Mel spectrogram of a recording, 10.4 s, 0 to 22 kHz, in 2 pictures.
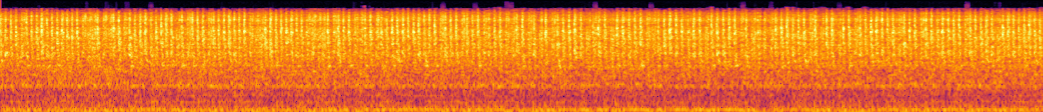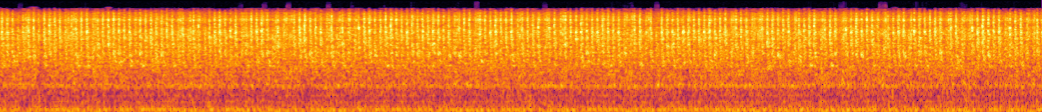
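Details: Ford 8N four-cylinder tractor that sputtered uphill with a cheap Chinese replacement carb, now running after carb adjustment; idles steadily with an even low chug, no stumbling or surging, engine hot. Normal idle.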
